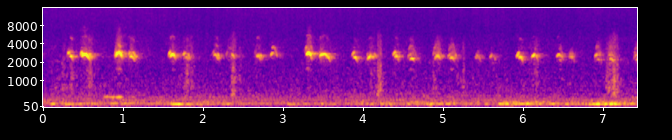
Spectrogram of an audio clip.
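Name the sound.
bird chirping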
